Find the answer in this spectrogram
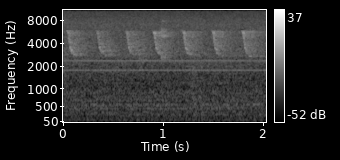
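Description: A small bird chirping in a quick, even series, about three short high chirps a second, faint, stopping just before the end.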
